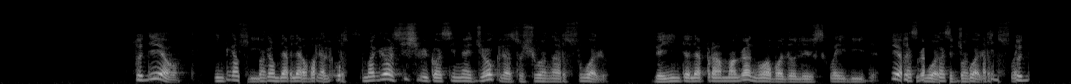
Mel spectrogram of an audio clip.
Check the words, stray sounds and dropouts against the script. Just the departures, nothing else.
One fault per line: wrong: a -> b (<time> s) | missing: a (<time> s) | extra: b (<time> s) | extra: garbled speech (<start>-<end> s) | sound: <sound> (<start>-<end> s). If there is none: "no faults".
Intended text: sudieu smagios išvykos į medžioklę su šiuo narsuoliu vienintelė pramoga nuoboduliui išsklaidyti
extra: garbled speech (2.1-3.5 s)
extra: garbled speech (8.9-10.3 s)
